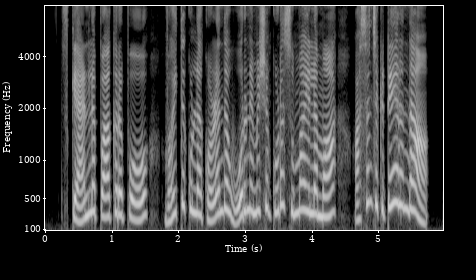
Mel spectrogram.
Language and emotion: Tamil, surprised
